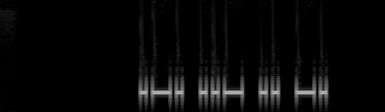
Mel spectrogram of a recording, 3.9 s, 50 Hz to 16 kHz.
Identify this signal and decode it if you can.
Morse code, heard as a keyed tone, about 20 wpm, 700 Hz. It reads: RUIN
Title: Four Letter Words - 20wpm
